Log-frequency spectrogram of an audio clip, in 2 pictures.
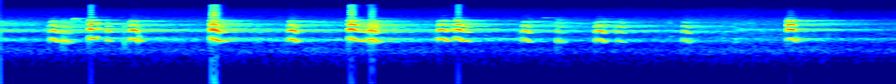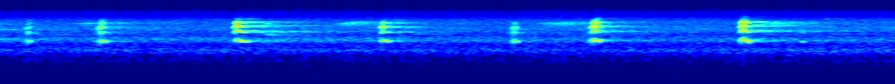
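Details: Coot calls starting in a dense rapid flurry of honking notes, then thinning into single spaced calls about every second.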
